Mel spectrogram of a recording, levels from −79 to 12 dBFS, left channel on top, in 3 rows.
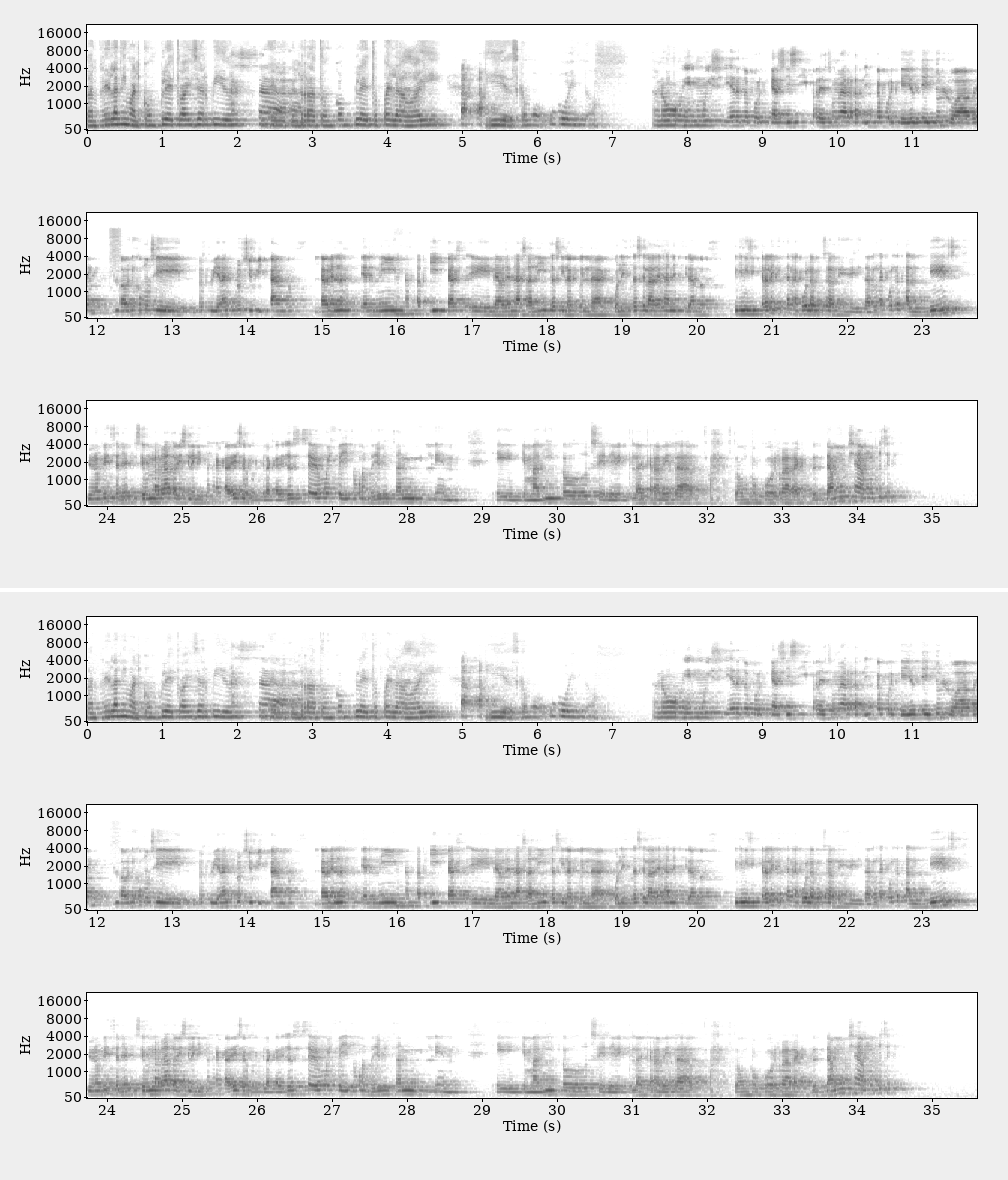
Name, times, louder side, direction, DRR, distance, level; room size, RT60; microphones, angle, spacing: voice 1, 0.0-5.0 5.3-6.9 7.6-8.0 16.0-16.2, left 2 dB, 80° left, 1.9 m, -28 dB
voice 2, 2.3-2.9 4.2-4.3 5.0-5.3 7.6-14.6 14.9-20.1 20.5-23.4 23.7-34.4, left 2 dB, 30° left, 2.9 m, -29 dB
30.0 x 17.5 x 7.7 m
head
